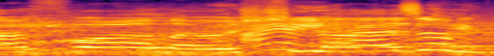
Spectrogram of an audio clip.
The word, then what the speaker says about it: Afualo: Afualo. Afualo.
